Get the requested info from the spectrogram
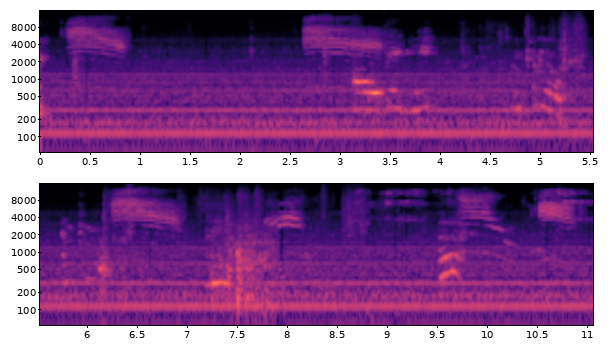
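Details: Foster kittens on a live kitten cam in Los Angeles, indoors while being weighed, give high, thin meows in separate bursts every two to three seconds, each rising then falling, with a woman talking quietly and a steady hum behind.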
